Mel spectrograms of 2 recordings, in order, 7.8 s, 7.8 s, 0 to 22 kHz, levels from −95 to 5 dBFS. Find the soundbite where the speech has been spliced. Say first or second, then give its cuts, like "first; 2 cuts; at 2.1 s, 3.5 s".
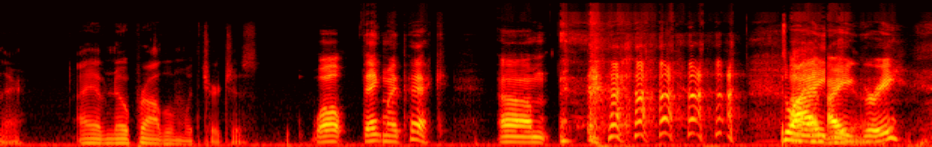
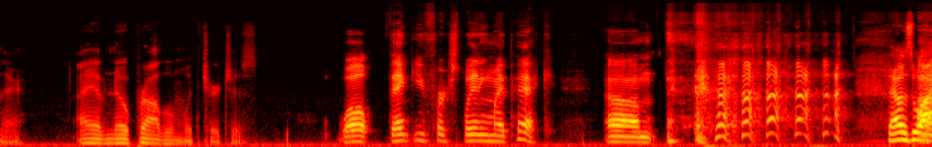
first; 4 cuts; at 2.5 s, 3.2 s, 6.5 s, 6.9 s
